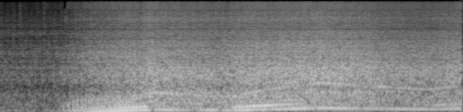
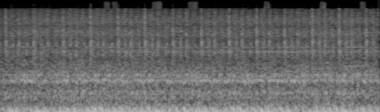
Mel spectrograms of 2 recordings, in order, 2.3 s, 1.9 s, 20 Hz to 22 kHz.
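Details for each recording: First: Classic Mini after fixing the carburettor piston jamming in the bell chamber: engine picks up cleanly from idle, pitch climbs smoothly, dips and rises, settles back; revs freely with no stumble. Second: Car, not fully warm: lumpy low idle with an uneven beat and the odd stumble; misfire, with wrong resistor BP6 spark plugs fitted, a rich mixture and the points gap possibly too small.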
